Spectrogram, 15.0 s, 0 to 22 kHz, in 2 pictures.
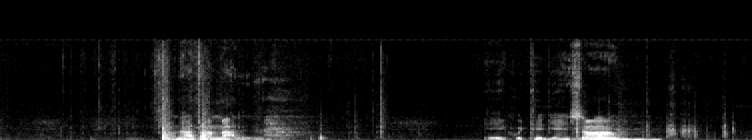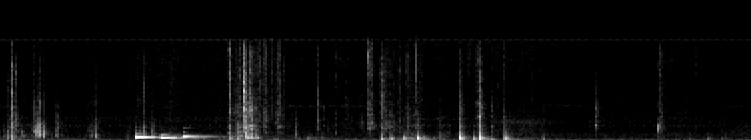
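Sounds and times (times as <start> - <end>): computer control clicks and taps: 8.9 - 9.8
stepped electronic tones: 8.9 - 9.8.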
